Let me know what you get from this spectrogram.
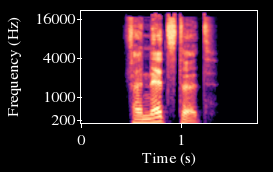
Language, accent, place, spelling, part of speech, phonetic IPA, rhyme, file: German, Germany, Berlin, vernetztet, verb, [fɛɐ̯ˈnɛt͡stət], -ɛt͡stət, De-vernetztet.ogg
- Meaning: inflection of vernetzen: 1. second-person plural preterite 2. second-person plural subjunctive II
